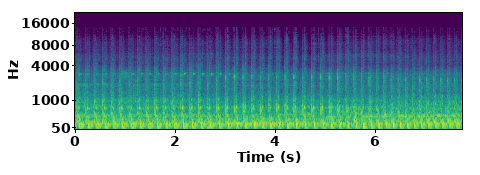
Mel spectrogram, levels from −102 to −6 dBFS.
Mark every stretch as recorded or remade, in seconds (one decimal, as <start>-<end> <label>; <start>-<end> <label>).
0.0-5.0 recorded; 5.0-6.4 remade; 6.4-7.8 recorded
